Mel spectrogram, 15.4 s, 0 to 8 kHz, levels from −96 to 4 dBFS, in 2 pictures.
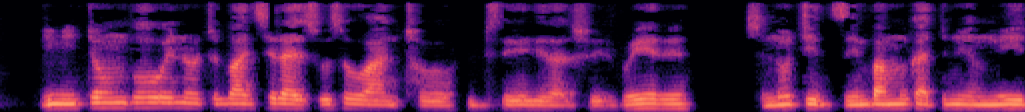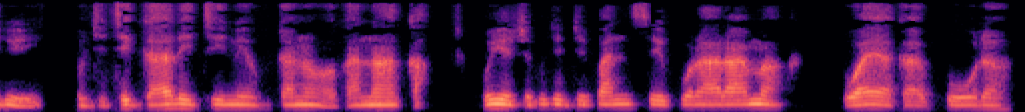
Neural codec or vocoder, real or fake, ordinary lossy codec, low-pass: codec, 24 kHz, 0.5 kbps, DualCodec; fake; MP3, 32 kbps; 7.2 kHz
